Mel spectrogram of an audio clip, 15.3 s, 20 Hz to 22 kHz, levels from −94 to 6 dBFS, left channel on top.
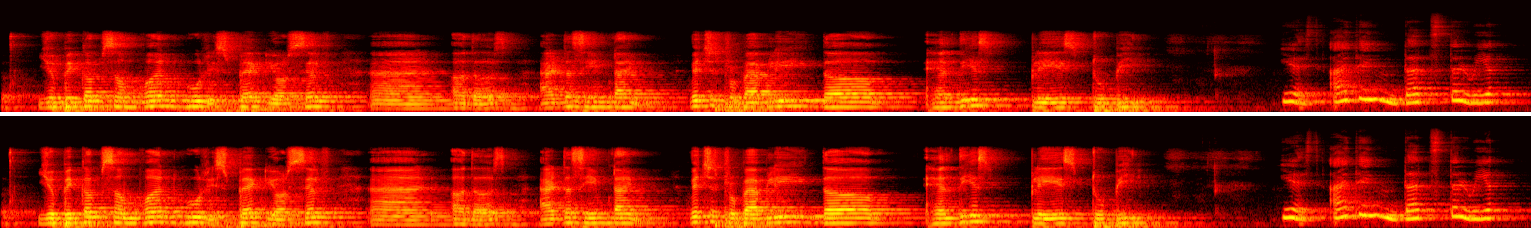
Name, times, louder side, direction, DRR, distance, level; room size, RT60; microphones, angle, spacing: voice 1, 0.4-3.3 3.7-5.0 5.4-6.4 6.9-8.8 9.2-9.9 10.3-11.4, right 2 dB, 60° right, 6 dB, 1.1 m, -27 dB
voice 2, 12.8-14.9, right 1 dB, 15° right, 7 dB, 0.3 m, -28 dB
17.0 x 6.5 x 3.8 m, 1.5 s
head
